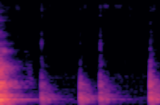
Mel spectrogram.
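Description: Stylus writing letters on the glass of an interactive display panel: a handful of short, faint taps and scratches, one for each stroke of the letters.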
